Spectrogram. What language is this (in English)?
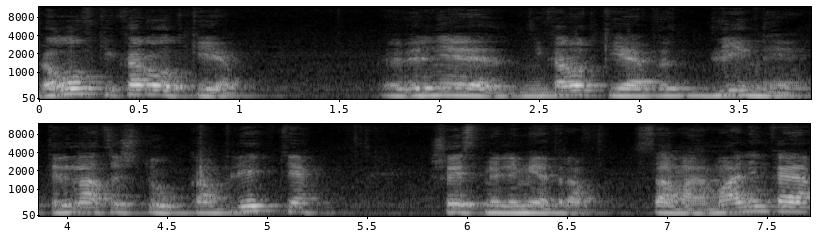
Russian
